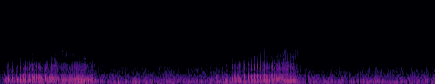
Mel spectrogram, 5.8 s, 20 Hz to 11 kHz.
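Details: 15+-year-old Maine Coon cat snoring and dreaming: two soft, low, fluttering breaths about three seconds apart with quiet pauses between, a gentle snore.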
